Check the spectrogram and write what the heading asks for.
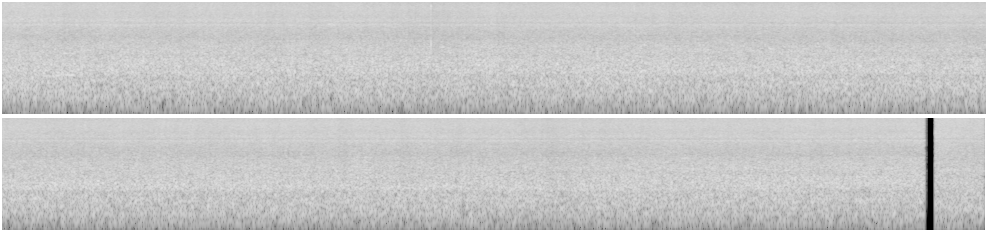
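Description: Iguazu Falls: the steady, loud rush of a huge waterfall, an even wash of falling water with no letup. It cuts out for an instant near the end and resumes.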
